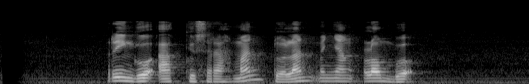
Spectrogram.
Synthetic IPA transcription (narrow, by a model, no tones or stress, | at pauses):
riŋɡoʔaɡ̥ʊ̤srahmanɖ̪̥o̤lanməɲaŋlɔmbɔʔ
